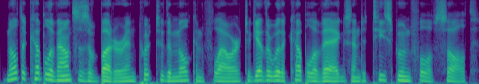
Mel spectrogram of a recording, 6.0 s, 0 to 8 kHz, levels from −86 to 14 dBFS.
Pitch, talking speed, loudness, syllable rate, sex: 140 Hz, 260 wpm, -19 LUFS, 5.6 syllables/s, male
